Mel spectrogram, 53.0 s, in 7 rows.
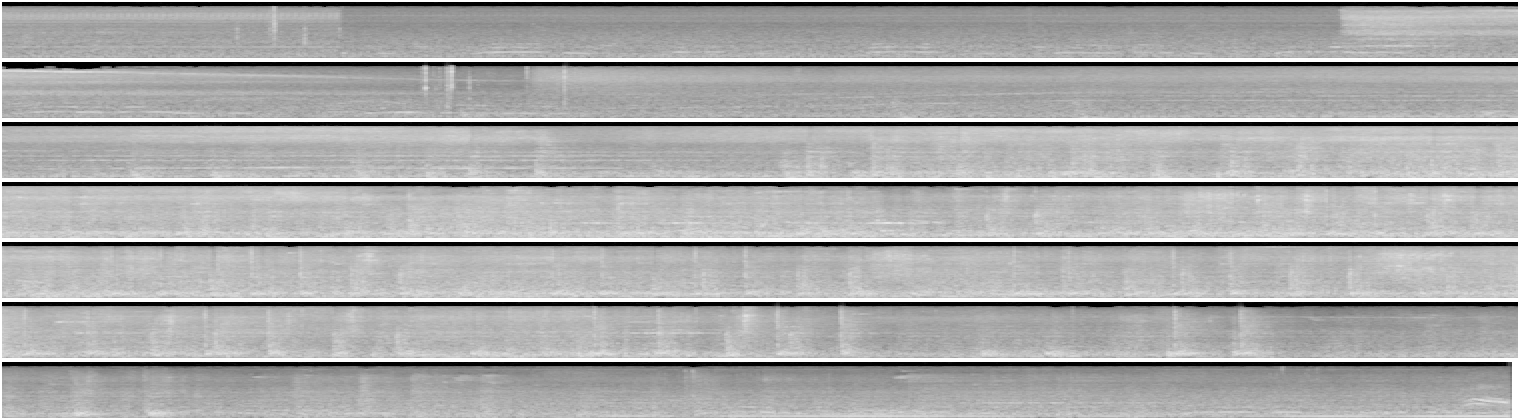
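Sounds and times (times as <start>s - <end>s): train wheels clattering on rails: 14.9s - 50.2s.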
